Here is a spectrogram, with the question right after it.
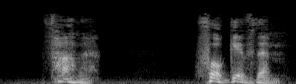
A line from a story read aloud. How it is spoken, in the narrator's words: Jesus gasped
